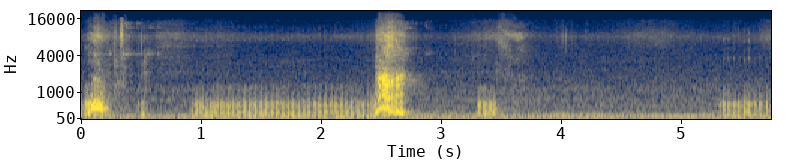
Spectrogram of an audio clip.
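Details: Pomeranian puppy growling while trying to scare its owner. A sharp yap comes first, then a steady low growl holds for about a second and a half. A loud bark bursts out, followed by shorter growl fragments.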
